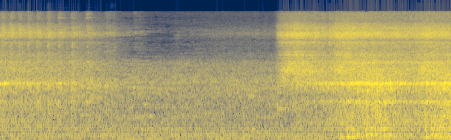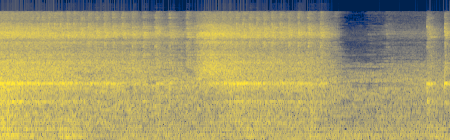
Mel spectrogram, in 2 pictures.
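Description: Sewing machine stitching the rough basting seam on one side of a blouse, a steady mechanical whirr running in two bursts separated by a quieter motor hum, fairly close.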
